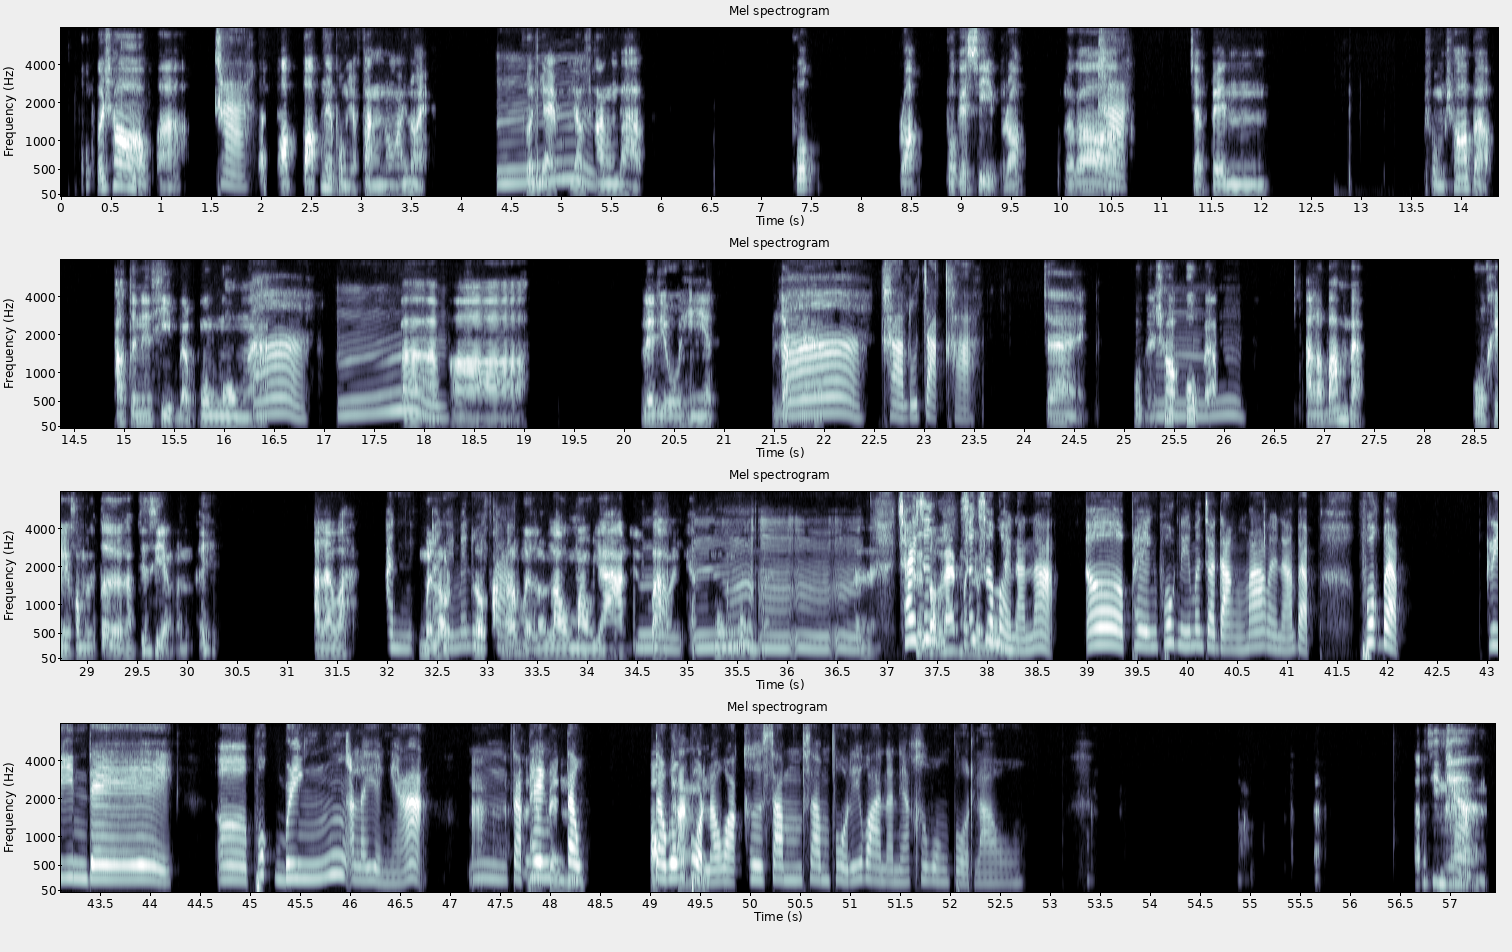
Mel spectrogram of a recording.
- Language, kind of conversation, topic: Thai, unstructured, คุณมีวิธีเลือกเพลงที่จะฟังในแต่ละวันอย่างไร?
- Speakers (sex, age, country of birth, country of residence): female, 35-39, Thailand, United States; male, 25-29, Thailand, Thailand
- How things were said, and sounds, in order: other background noise; distorted speech; mechanical hum; tapping; wind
